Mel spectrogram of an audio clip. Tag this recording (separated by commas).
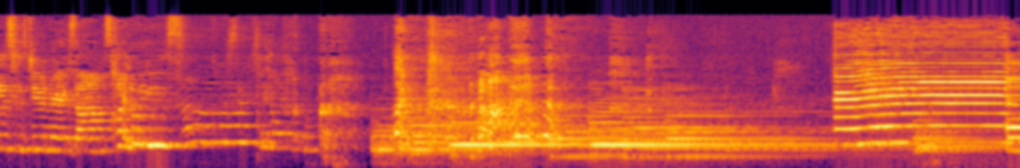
Speech, Music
